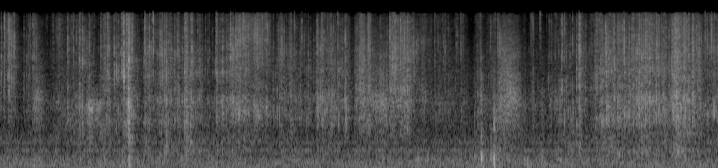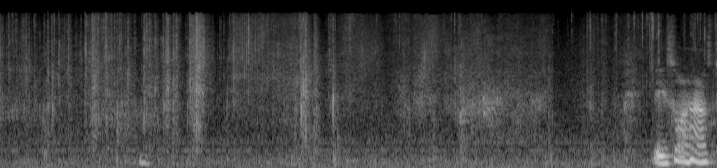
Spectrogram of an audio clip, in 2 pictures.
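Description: Hands rustle and crinkle a plastic film.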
